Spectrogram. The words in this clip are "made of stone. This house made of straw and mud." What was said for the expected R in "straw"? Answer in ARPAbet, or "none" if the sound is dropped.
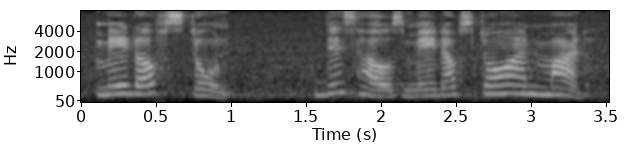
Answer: none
